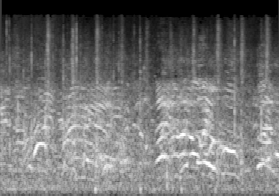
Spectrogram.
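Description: Several voices shouting at once on and around a football pitch, players and spectators calling out during a goalmouth scramble, swelling to a louder burst about two and a half seconds in. A few dull knocks sound under the shouting.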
